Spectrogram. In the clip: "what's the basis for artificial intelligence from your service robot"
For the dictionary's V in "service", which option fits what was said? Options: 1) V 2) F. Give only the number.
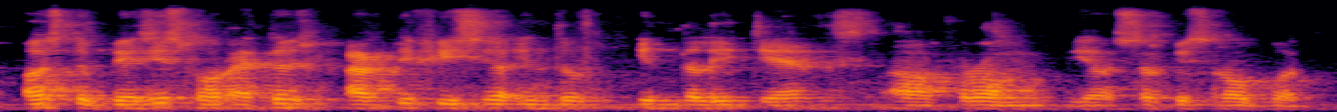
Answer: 2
